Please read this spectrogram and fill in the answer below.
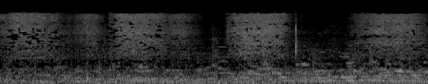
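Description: Grass broom (jhadu) sweeping a paved lane: a run of dry swishing strokes, about one a second.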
